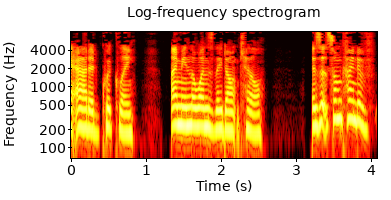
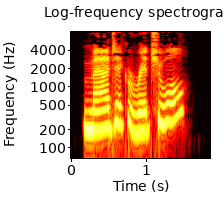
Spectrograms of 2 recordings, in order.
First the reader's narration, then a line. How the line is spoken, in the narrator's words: Rain laughed again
